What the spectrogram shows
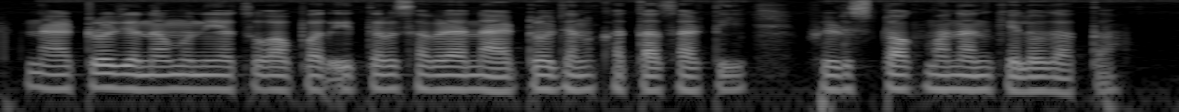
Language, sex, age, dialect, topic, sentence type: Marathi, male, 18-24, Southern Konkan, agriculture, statement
